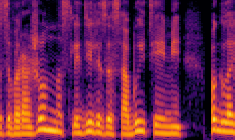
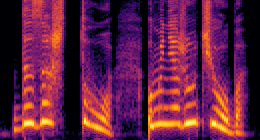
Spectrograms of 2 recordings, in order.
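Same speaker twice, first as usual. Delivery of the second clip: whining protest; 12 semitones higher, 5 dB louder than usual. A narrator's reading. Heroine pleading with boss over studies, whining protest. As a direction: wail it out, pitched way up.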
